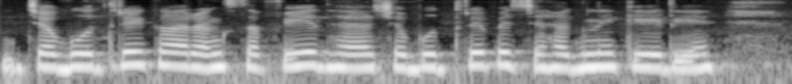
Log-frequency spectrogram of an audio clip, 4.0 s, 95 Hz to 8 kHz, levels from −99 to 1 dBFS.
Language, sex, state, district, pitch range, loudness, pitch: Hindi, female, Jharkhand, Palamu, 230-245 Hz, -12 LUFS, 235 Hz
